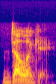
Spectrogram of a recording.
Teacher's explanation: With the verb, you're going to use that long A sound, delegate.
